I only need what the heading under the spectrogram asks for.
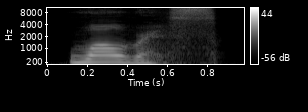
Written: walrus

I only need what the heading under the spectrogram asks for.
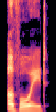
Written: avoid

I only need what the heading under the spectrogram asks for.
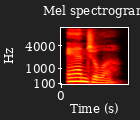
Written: angela

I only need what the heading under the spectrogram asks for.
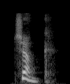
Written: chunk

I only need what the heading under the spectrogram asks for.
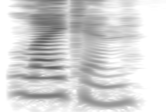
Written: lichen

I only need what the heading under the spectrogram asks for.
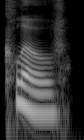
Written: clove

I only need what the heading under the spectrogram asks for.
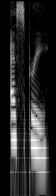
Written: esprit

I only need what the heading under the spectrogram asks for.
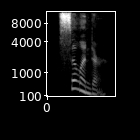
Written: cylinder

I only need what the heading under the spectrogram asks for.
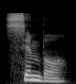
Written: symbol

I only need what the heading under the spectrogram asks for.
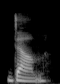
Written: dumb

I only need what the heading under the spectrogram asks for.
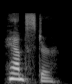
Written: hamster

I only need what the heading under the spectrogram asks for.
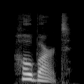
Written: Hobart

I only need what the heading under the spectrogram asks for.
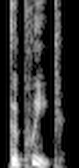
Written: deplete

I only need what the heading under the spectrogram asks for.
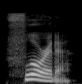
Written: florida

